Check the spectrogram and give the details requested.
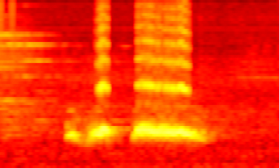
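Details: Spotted dove giving a loud, low coo: a brief introductory note, then a short hoot and a long sustained hooting note.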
